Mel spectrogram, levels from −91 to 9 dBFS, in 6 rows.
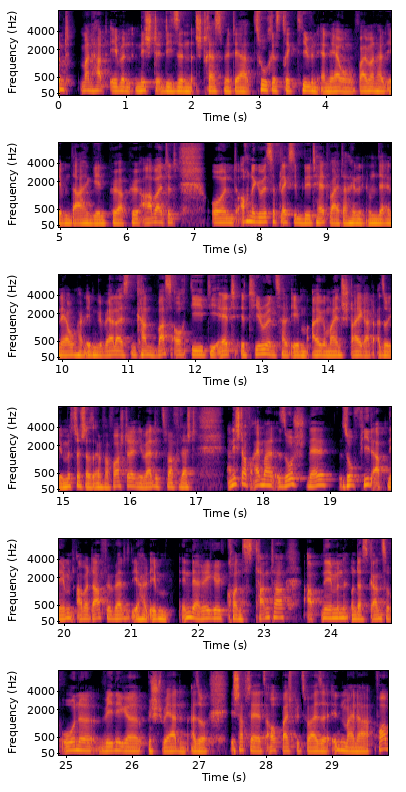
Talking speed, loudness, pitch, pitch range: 175 wpm, -20 LUFS, 105 Hz, 95-115 Hz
